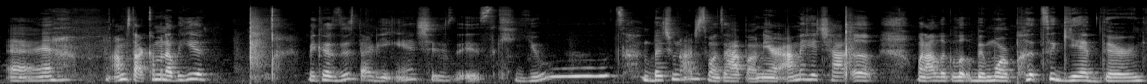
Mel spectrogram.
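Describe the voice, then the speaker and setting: A woman's voice: lowish voice, expressive, normal speed, background noise. A woman in her twenties chatting casually in a vlog, slangy and frank. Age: 20s. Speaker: vlogger.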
